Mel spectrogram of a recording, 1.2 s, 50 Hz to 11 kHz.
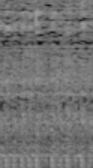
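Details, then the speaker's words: Raider J115 Fi back on stock parts after stator repair restored charging: a small single ticks over at a steady beat with no fuel pump whine or drone, which earlier likely came from low power; healthy idle. "Wala, nawala yung ingay ng pump. Ayan, hindi pala sira yung pump natin."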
